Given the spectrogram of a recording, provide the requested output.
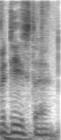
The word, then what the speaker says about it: Bautista: Dave Bautista.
